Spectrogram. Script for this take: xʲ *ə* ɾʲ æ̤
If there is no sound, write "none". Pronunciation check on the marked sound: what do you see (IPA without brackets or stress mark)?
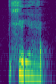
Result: ə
